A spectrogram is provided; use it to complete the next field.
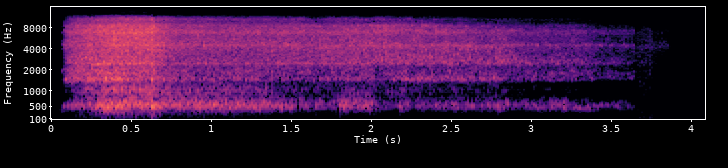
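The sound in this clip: A long, airy breath drawn through the mouth during a guided breathing exercise, heard alone as one steady, breathy hiss that swells at the start and fades out after about three and a half seconds.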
